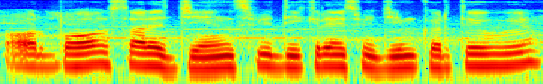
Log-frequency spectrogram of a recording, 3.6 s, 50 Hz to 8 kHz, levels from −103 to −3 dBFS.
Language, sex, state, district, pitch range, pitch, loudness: Hindi, male, Bihar, West Champaran, 135-155 Hz, 150 Hz, -13 LUFS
